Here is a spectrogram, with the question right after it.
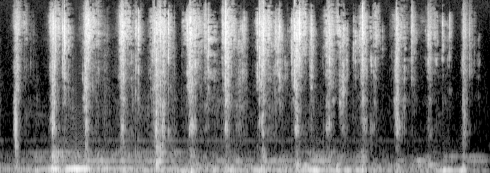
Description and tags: Steps with boots.
Walk, Steps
